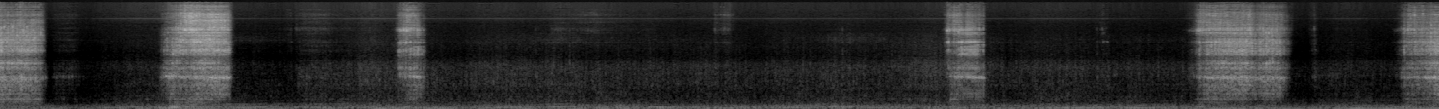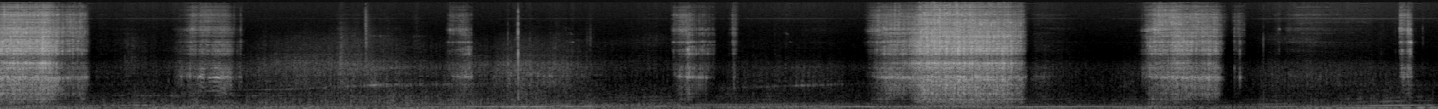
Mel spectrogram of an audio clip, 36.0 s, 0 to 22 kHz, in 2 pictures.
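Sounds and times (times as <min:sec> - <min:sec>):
man snoring raspily: 0:00.0 - 0:00.6, 0:01.9 - 0:03.0, 0:04.9 - 0:05.4, 0:11.8 - 0:12.4, 0:14.9 - 0:16.2, 0:17.6 - 0:19.1, 0:20.2 - 0:21.0, 0:23.6 - 0:23.9, 0:26.4 - 0:27.0, 0:28.9 - 0:30.9, 0:32.3 - 0:34.2, 0:35.5 - 0:35.8
steady low hum: 0:00.0 - 0:35.9.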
